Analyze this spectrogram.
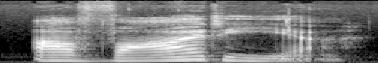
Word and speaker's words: авария: In words with iya, iye, stress falls on the syllable before iya and iye. Компания, авария, ударение, исключение.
